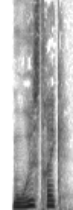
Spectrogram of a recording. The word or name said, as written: modestrik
